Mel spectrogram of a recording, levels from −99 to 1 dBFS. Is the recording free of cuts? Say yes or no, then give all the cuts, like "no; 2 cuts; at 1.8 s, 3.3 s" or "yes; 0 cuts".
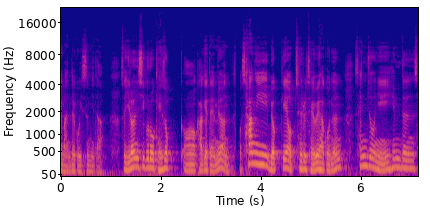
no; 1 cut; at 3.4 s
